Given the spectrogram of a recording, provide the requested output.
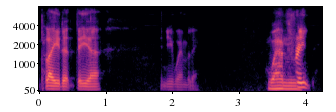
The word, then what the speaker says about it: Wembley: Wembley. There you go. 3 syllables.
